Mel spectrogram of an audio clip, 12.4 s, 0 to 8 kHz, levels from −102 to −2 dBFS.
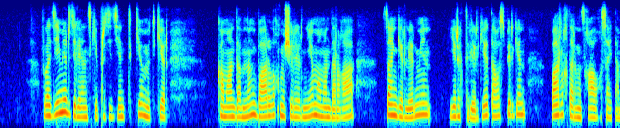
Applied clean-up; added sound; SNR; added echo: none; none; none; none.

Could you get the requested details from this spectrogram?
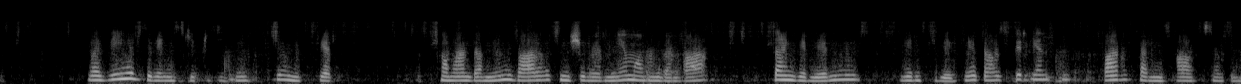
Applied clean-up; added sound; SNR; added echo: neural separator model SepFormer DNS4.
